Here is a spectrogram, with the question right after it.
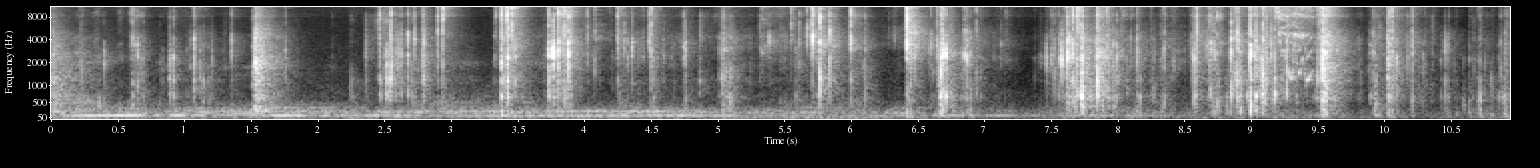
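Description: Bakugan Battle Planet cards being pulled from a foil booster pack, with close, irregular crinkling and rustling of foil in quick bursts, fairly quiet and without talk.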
